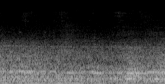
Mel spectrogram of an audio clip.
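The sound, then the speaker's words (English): A steady, loud low roar fills the whole moment as an airplane flies overhead, with a faint tonal whine riding on top of the broad rumble. “After the plane flies over.”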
